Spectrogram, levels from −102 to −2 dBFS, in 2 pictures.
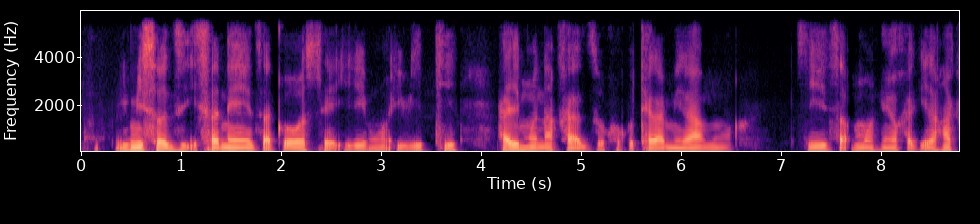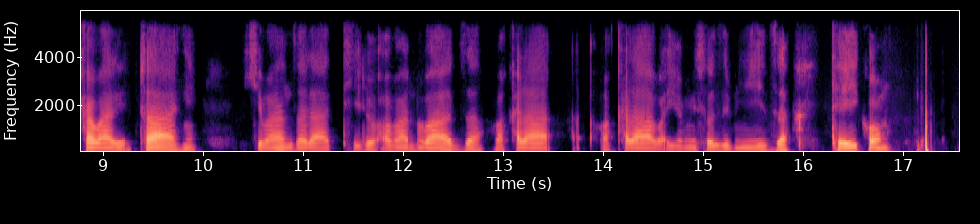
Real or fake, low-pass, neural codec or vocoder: fake; 5.4 kHz; codec, 16 kHz, 6 kbps, DAC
